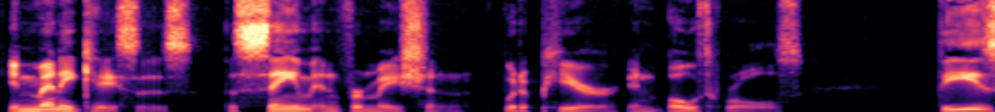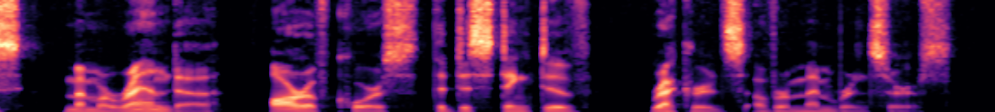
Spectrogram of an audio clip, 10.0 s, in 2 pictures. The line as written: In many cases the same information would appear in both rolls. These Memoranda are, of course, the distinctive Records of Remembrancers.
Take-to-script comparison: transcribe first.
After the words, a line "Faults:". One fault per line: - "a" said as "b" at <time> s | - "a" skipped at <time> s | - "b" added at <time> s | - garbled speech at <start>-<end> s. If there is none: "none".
In many cases the same information would appear in both rolls. These Memoranda are, of course, the distinctive Records of Remembrancers.
Faults:
none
